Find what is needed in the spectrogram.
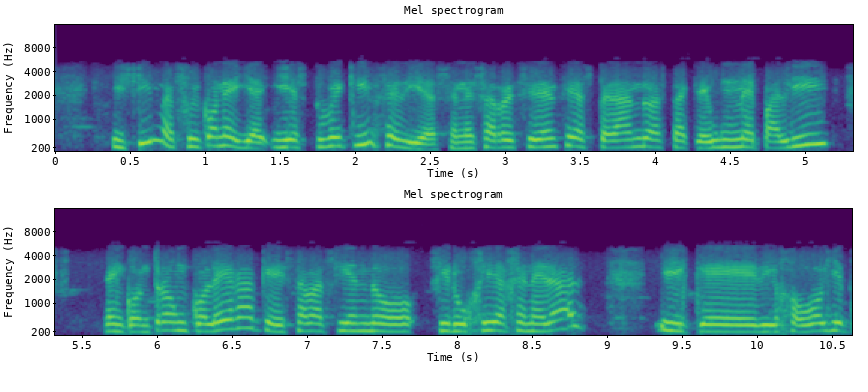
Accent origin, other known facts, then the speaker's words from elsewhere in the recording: Oviedo, Asturias, Spain; Soy de Oviedo, que hay un nivel de oftalmología muy alto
